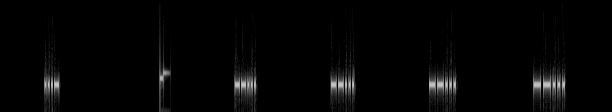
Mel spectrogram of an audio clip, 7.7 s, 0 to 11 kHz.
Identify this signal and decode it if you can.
Morse code, heard as a keyed tone, about 53 wpm, spaced as for 9 wpm, 700 Hz. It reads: V 7777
